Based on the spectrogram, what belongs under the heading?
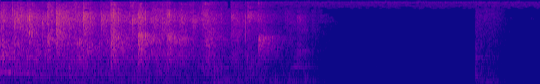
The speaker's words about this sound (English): Give these guys a great round of applause.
